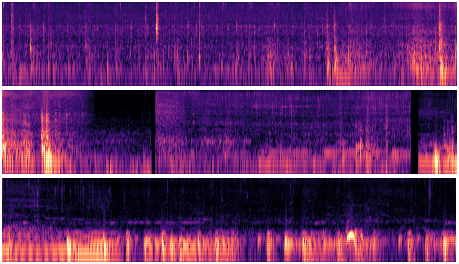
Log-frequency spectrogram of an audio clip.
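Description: A thick steak searing on a grill grate over an open wood fire: a steady sizzle with sharp crackles and pops. It cuts off suddenly about eleven seconds in.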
